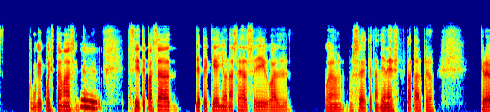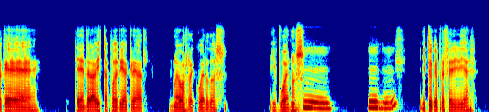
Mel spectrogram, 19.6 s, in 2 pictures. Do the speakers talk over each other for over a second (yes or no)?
no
